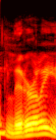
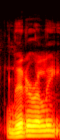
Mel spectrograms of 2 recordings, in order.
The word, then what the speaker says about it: literally: Is he literally insane? That's right. He's literally insane. Remember the pronunciation.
